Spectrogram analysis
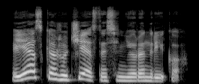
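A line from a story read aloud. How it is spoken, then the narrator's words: Deep bass voice. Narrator (Russian): пробасил он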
